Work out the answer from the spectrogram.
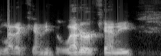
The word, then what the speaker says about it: Letterkenny: If you're familiar with the show Letterkenny on Hulu, I got it's one of the few times I pronounce my R when I say Letterkenny.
